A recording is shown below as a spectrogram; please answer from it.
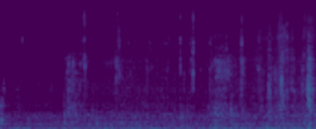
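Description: Faint, scattered crunching clicks of a chipmunk biting at an in-shell peanut.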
